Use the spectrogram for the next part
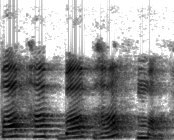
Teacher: प वर्ग में होता है, प, फ, ब, भ, म। होंठ से इसका उच्चारण होता है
